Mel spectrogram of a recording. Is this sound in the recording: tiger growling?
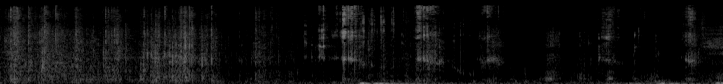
no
